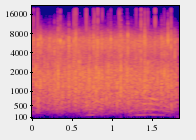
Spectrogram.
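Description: Loud, dense applause from a large poetry-recital audience, continuous and even throughout the short stretch.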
